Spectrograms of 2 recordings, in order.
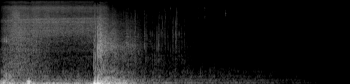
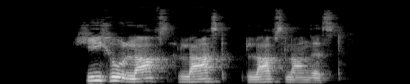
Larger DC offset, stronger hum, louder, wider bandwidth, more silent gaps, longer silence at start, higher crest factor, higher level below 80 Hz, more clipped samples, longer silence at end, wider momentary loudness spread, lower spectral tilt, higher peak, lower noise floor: neither; neither; second, -22 LUFS vs -17 LUFS; first, over 20 kHz vs 14 kHz; neither; second, 0 s vs 0.75 s; about the same, 20 dB vs 16 dB; first, -24 dBFS vs -56 dBFS; neither; first, 1.8 s vs 0.75 s; first, 23 LU vs 13 LU; about the same, -4 dB/octave vs -5 dB/octave; about the same, -2 dBFS vs -2 dBFS; second, -71 dBFS vs -86 dBFS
